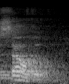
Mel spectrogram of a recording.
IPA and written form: ˈsaʊðən (southern)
